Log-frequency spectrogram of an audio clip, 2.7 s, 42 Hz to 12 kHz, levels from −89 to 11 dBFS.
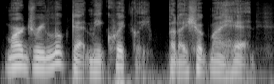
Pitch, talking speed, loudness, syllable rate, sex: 105 Hz, 220 wpm, -21 LUFS, 6.0 syllables/s, male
